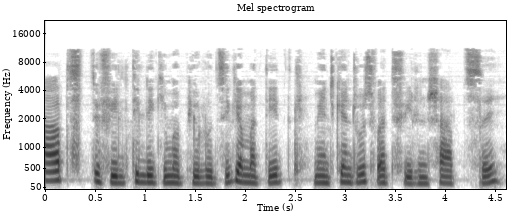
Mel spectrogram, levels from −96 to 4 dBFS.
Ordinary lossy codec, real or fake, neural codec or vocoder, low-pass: MP3, 48 kbps; real; none; 14.4 kHz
